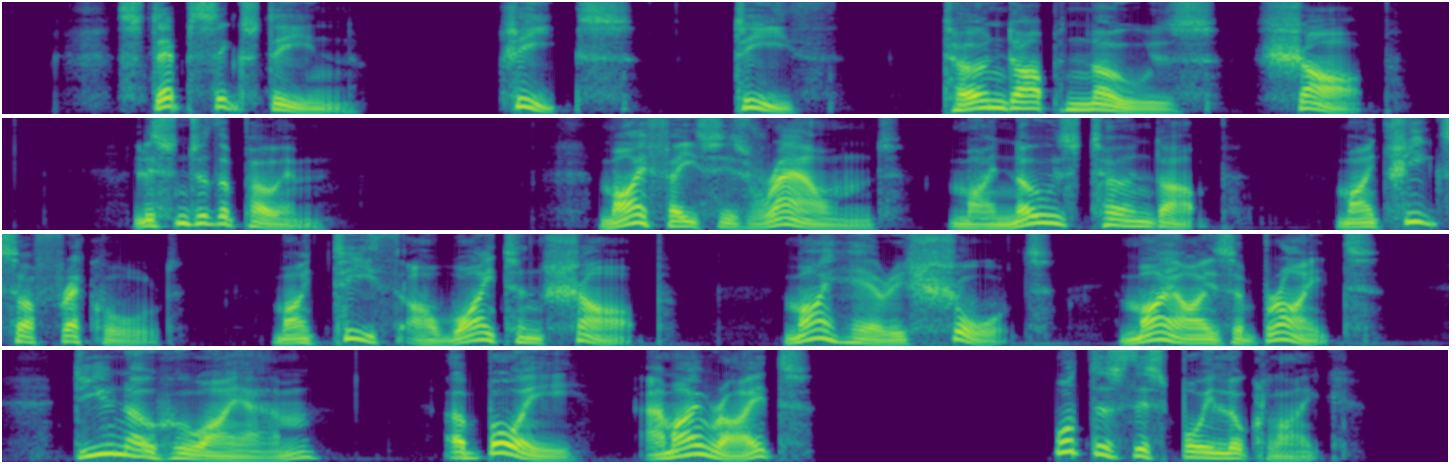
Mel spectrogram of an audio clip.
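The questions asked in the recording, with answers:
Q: What does this boy look like?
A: Round face, turned-up nose, freckled cheeks, white sharp teeth, short hair, bright eyes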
